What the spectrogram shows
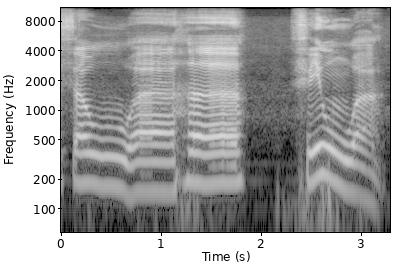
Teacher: Masukkan tanwin dengan huruf wa, asal sin. Bila masuk dengan wa di siwa, dengung 2 harakat.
